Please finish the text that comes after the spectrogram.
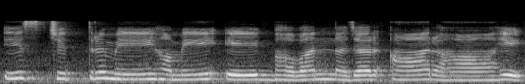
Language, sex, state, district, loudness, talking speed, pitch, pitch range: Hindi, female, Madhya Pradesh, Dhar, -14 LUFS, 115 wpm, 225 Hz, 215-245 Hz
